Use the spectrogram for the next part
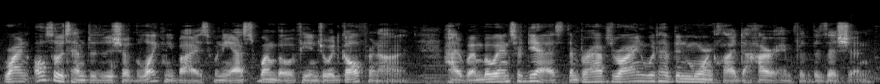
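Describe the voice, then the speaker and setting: Male narrator, deep and bright-toned, brisk scripted delivery. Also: lively intonation, highs cut off, soft background music. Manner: reads evenly from a script.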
